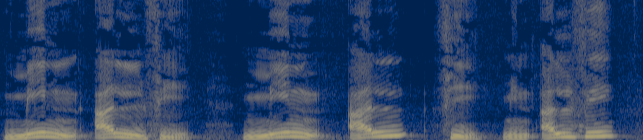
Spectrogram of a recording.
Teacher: sukunlik nun, hamza, undan keyin hamza kelsa aniq qilib o'qilinadi. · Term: izhor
